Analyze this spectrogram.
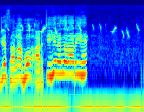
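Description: A man calls out loudly in a drawn-out, sing-song voice.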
